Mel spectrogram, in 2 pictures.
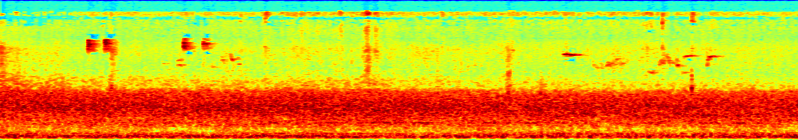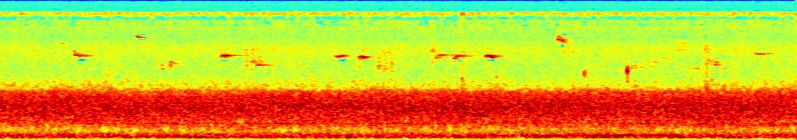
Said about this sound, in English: I'm just by the side of the beck now, and you may be able to hear some of the birds are actually coming out now in the sunshine.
